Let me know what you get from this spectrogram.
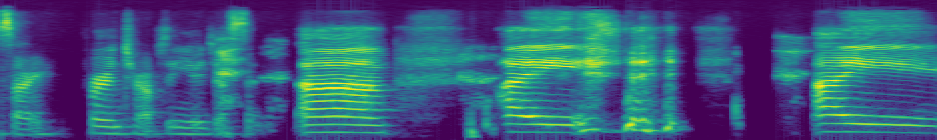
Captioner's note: laughs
